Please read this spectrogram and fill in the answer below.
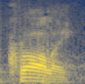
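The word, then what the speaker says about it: Aleister Crowley: named Alistar Crowley uh he likeed to be called holy or Crowley because it rhyme with holy but his real name is aliser Crawley he was born in 1875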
